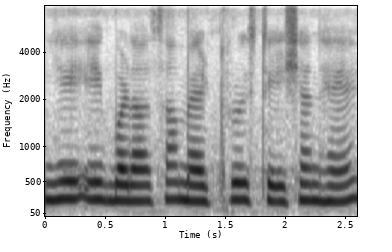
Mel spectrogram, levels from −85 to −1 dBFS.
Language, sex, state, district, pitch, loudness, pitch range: Hindi, female, Uttar Pradesh, Lucknow, 230 Hz, -15 LUFS, 225-245 Hz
